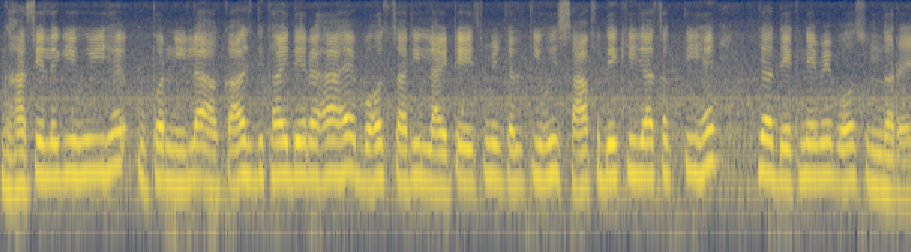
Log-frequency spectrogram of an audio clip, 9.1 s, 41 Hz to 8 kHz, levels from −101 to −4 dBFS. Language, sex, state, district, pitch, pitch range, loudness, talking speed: Hindi, male, Uttar Pradesh, Varanasi, 200 Hz, 180-210 Hz, -14 LUFS, 185 wpm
